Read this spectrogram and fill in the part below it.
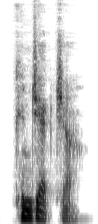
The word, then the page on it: conjecture: Australian English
